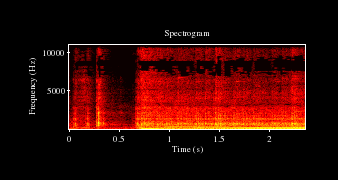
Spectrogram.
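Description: Marching band music: a few sharp percussion strikes, then about two-thirds of a second in the band comes in with a loud, sustained low chord that holds steady.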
